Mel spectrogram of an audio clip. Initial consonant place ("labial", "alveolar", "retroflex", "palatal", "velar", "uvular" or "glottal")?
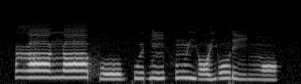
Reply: velar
